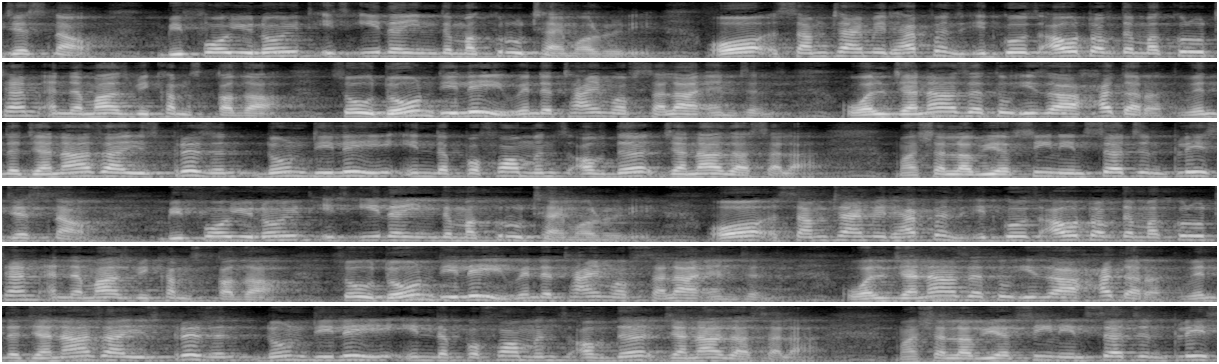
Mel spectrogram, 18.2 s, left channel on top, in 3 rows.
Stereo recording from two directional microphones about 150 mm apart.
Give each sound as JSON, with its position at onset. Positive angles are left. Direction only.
{"t": 0.0, "sound": "a man's voice", "side_deg": 45}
